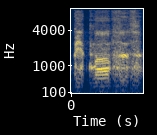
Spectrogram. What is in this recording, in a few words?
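Speech Sound Russian Common AWACS Numbers; DCS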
